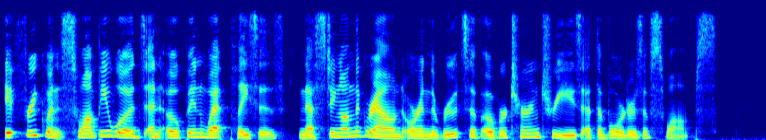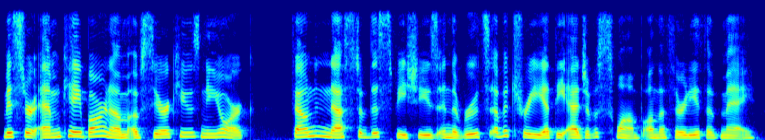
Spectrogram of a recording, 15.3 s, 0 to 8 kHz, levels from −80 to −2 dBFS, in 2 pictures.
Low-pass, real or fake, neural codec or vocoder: 7.2 kHz; fake; codec, 16 kHz, 0.9 kbps, LongCat-Audio-Codec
